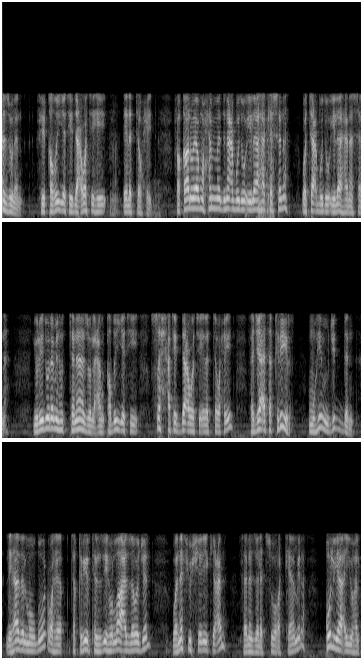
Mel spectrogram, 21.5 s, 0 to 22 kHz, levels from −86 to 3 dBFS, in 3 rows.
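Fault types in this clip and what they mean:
Bluetooth CVSD headset codec: Throughout, nothing passes above 4 kHz, s sounds turn scratchy and a granular hiss sits underneath, the granular noise and slope-overload grit of a 64 kbps one-bit coder rather than clean band-limiting.
Bit errors on a Bluetooth voice link: From 5.11 to 5.44 s, a brief rushing crackle at an error rate of a few percent, with no sharp loud clicks like digital dropouts.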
